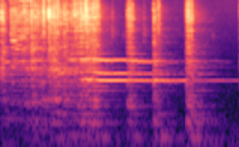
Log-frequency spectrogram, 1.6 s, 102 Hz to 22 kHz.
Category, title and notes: Sound effects > Other mechanisms, engines, machines
Handsaw Pitched Tone Twang Metal Foley 32
plank, tool, smack, twang, saw, perc, fx, vibe, shop, twangy, foley, metal, handsaw, metallic, vibration, sfx, hit, percussion, household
